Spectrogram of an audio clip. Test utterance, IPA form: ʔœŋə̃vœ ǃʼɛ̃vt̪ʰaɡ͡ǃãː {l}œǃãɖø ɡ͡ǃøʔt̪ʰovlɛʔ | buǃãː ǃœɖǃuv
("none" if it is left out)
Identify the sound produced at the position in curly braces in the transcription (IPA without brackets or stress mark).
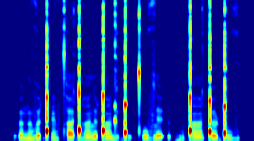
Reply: l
